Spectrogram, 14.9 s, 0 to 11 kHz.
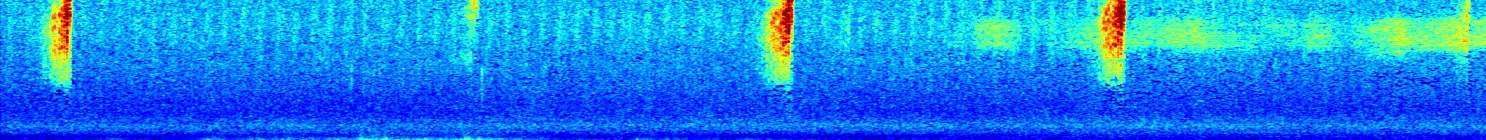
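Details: Male Stal's Saddle Bush-cricket calling in the Sierra de Guadarrama on 13 July 2019: brief, very high, hissing chirps repeated every three to four seconds, with a faint steady high buzz between them and low rustling.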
